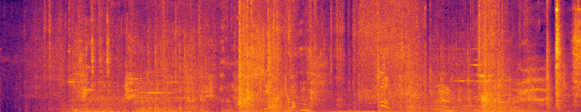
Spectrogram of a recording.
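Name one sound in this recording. A heavy metal door grinds and scrapes as it is forced open.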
